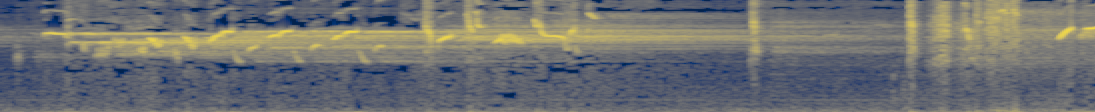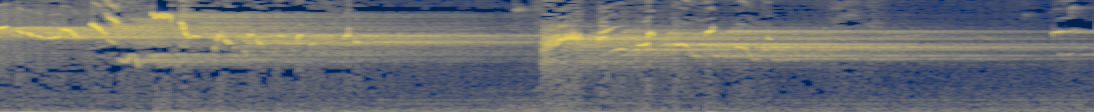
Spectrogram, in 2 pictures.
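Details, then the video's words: Lively Oriental magpie-robin song used as a lure: fast sequences of clear whistled notes and chips, rising and falling, in dense bursts with a brief pause midway. "KACER NGEPLAY GACOR NEMBAK-NEMBAK ISIAN, PANCINGAN AMPUH NAIKAN EMOSI KACER"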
